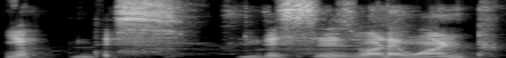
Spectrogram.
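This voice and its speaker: A young man from Nepal with a Nepali accent, live-streaming his coding practice in casual commentary. He thinks aloud in a relaxed way, hums little la-la tunes as he works, and sometimes drops into Nepali. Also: on the low side, takes it slowly, poor audio. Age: young adult. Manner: laid-back, chuckles, switches into Nepali. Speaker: livestreamer learning web coding.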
